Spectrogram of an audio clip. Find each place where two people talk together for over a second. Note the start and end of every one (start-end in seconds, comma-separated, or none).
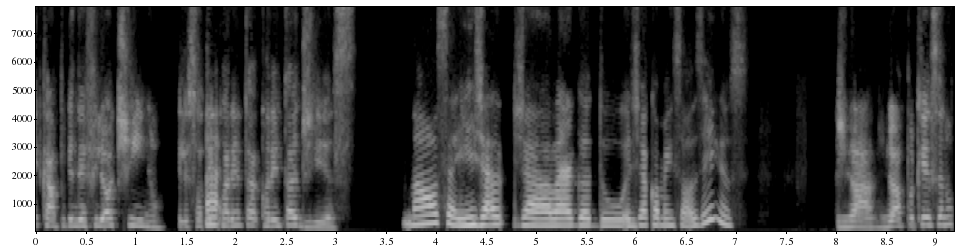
none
